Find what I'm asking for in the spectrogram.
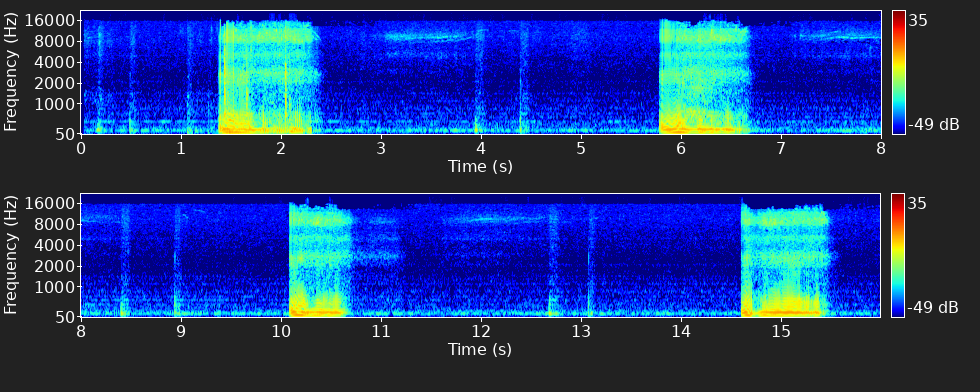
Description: Adorable sleeping cute cat with relaxing snore sounds with no copyright.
